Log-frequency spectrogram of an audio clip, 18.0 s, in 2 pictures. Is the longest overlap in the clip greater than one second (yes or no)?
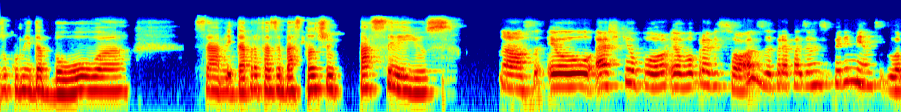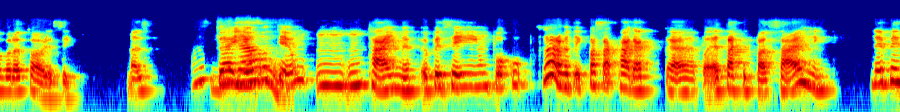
no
